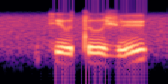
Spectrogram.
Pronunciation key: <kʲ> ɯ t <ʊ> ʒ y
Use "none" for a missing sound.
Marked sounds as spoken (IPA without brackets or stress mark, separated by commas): kʲ, ɯ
